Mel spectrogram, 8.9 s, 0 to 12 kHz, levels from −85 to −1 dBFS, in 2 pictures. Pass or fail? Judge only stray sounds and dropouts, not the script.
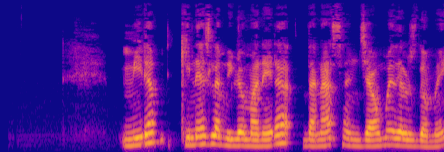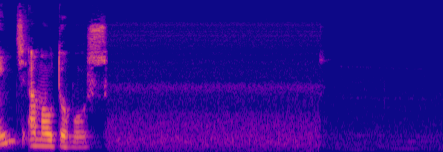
pass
